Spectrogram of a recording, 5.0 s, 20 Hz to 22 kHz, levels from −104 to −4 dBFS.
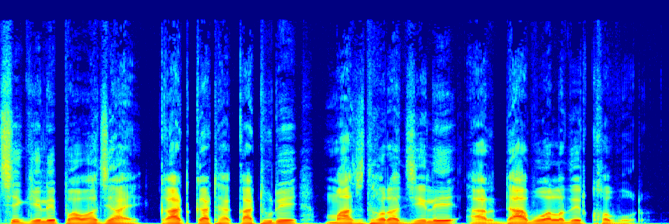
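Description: No technical faults can be heard anywhere in the speech.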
